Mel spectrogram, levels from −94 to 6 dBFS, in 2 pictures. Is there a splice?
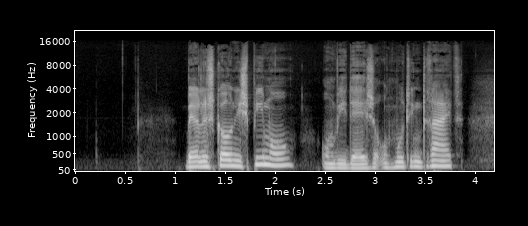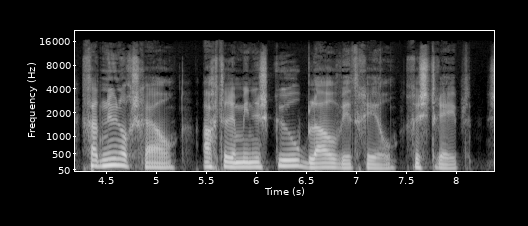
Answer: no; 0 cuts

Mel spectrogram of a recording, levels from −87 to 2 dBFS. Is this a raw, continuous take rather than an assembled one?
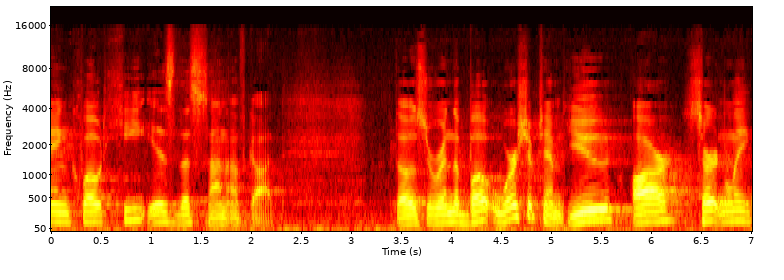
no; 2 cuts; at 3.4 s, 5.1 s

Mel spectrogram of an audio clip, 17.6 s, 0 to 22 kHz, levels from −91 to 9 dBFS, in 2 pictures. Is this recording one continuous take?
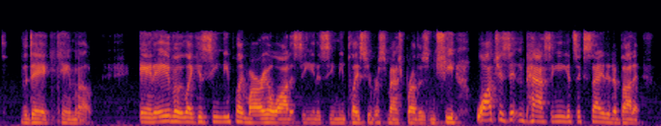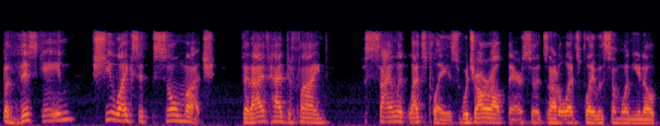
yes; 0 cuts

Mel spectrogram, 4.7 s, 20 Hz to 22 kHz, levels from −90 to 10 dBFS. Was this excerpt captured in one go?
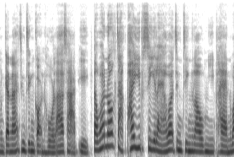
no; 1 cut; at 1.8 s

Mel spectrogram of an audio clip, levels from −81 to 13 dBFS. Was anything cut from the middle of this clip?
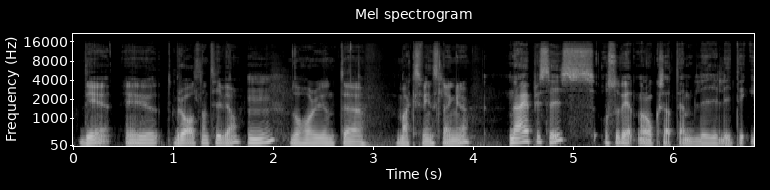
yes; 1 cut; at 2.1 s

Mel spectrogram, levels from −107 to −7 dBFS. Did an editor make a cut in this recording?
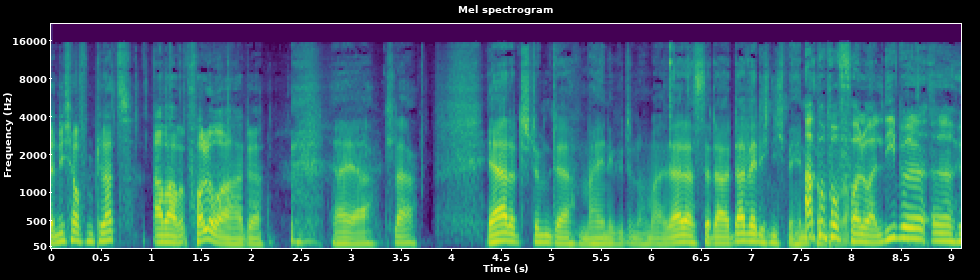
no; 0 cuts

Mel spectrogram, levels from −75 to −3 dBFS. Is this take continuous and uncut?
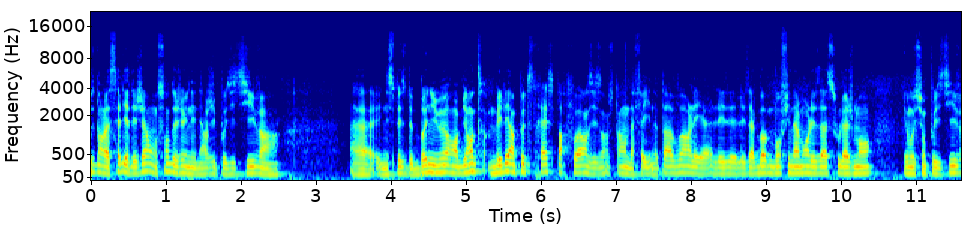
yes; 0 cuts

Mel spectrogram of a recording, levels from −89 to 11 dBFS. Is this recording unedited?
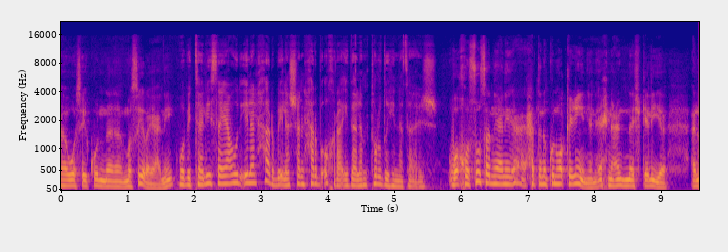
yes; 0 cuts

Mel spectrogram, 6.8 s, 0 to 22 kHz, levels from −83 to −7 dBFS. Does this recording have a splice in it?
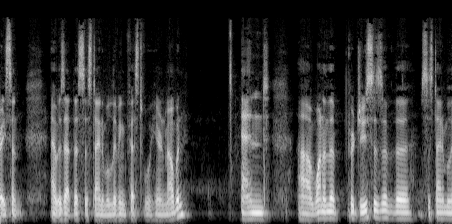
no; 0 cuts

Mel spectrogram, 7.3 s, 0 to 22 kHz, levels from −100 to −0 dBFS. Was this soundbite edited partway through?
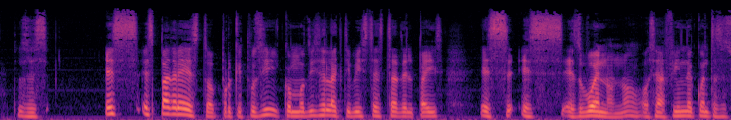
no; 0 cuts

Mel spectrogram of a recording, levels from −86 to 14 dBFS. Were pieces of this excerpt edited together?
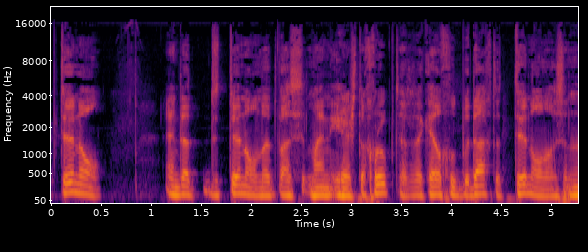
no; 0 cuts

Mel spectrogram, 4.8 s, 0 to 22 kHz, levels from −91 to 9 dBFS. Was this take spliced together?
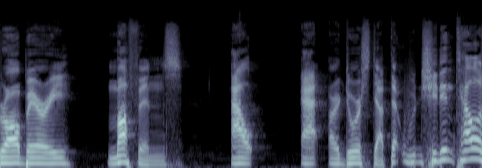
no; 0 cuts

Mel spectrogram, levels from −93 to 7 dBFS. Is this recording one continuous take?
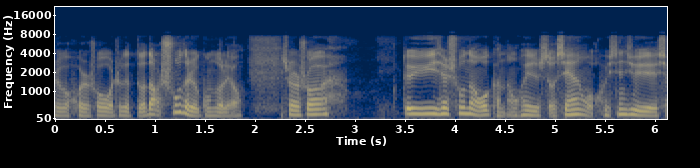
no; 1 cut; at 2.3 s

